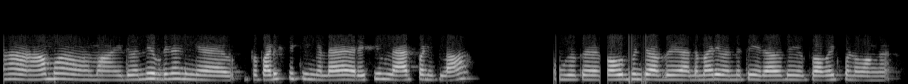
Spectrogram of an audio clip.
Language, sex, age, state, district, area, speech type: Tamil, female, 18-30, Tamil Nadu, Erode, rural, conversation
